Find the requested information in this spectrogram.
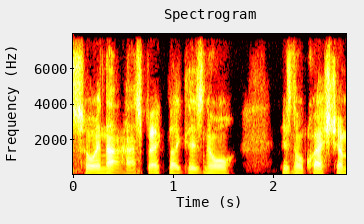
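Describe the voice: A man's fairly low voice with a fairly bright tone, at a fairly quick pace.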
